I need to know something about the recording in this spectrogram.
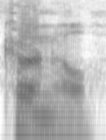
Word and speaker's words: colonel: yeah well it's pronounced Colonel to the Ellis Island yeah the L is pronounced like an R on that one oh yeah yeah technically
